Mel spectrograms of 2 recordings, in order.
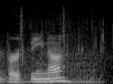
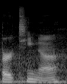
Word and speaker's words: Berthena: can get this is my character berthena uh uh not bertina I accidentally spelled her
